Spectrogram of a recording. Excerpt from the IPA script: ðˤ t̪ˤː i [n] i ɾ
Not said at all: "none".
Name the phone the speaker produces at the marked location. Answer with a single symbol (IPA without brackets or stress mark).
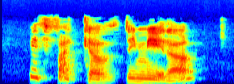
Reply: m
